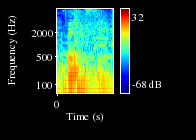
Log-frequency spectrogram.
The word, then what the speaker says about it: BNXN: I don't know how he wants us to pronounce it, but he said it is pronounced Benson.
